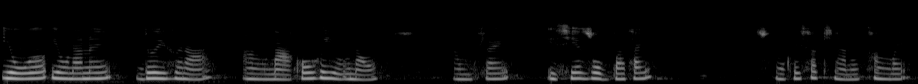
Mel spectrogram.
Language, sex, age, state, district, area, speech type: Bodo, female, 18-30, Assam, Baksa, rural, spontaneous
